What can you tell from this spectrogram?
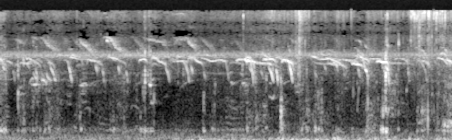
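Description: Chickens clucking and chirping in the background: many short, high, falling calls.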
